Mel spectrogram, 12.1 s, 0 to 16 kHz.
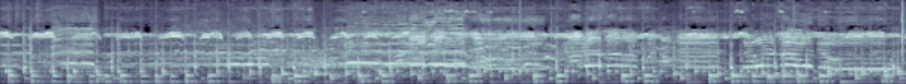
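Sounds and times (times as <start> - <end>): music with fast percussion beat: 0.0 - 12.0.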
